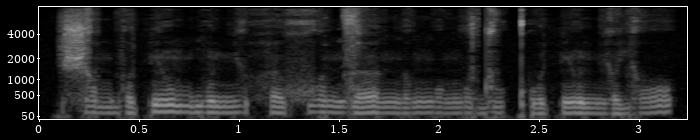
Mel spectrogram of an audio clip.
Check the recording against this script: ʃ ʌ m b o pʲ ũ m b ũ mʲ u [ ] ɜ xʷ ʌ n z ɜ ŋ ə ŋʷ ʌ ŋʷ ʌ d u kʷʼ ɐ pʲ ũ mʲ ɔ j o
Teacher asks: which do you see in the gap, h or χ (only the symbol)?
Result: h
